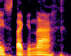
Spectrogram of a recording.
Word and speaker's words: estagna: Sabe o que é estagnar? Parar. Né? Parar. Estagnou, parou. Não é isso? Agora a gente diz estagna. Olha, como é que você escreve estagna? O G é mudo, gente. Então é estagna.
